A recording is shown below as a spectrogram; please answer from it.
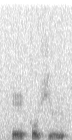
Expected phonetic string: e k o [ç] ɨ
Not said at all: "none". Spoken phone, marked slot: ç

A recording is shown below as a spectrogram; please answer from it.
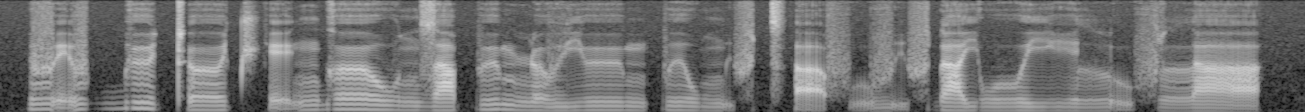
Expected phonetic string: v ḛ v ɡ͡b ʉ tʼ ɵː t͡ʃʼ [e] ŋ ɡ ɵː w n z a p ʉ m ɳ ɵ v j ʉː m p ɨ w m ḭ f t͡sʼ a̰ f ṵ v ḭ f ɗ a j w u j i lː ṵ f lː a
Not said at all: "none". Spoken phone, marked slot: ḛ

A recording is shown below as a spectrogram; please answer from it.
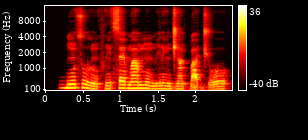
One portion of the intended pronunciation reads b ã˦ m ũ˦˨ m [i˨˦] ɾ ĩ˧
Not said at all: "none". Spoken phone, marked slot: i˨˦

